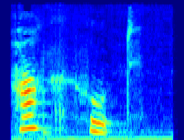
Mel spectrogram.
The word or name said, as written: Hochhuth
